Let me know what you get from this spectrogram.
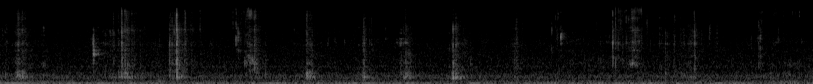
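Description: Close-up chewing and biting of a crispy fried chicken wing dipped in nacho cheese sauce: irregular crunches of the fried coating, about one or two a second, with softer wet chewing between them.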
